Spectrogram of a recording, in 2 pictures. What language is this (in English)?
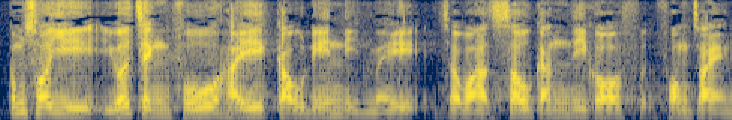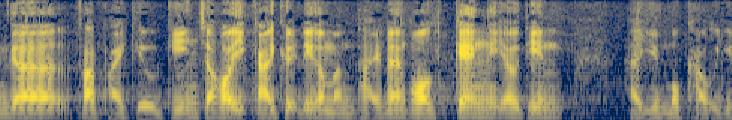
Cantonese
